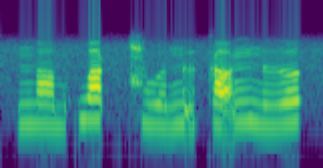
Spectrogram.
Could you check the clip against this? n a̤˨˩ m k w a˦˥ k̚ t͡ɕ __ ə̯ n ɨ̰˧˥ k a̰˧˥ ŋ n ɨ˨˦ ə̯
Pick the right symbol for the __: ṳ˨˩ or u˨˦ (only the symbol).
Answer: ṳ˨˩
